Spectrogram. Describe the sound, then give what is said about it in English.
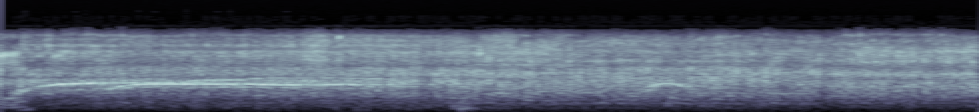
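Loud, sustained applause and cheering from a crowd fills the whole stretch, with a shrill whistle rising out of the noise early on and no speech. “Can I get some applause here?”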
